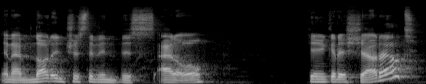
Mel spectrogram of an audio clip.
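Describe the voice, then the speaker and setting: A man's voice: on the low side, expressive, normal speed, fairly bright tone, faint music behind. A man streaming a mobile game, chatting casually and answering his chat in a rambling way. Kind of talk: casual live-stream chat while gaming.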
